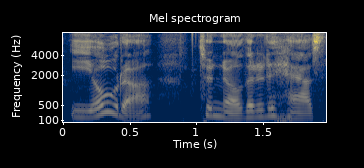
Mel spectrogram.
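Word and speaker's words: Iota: following Theta we get eoda eoda so it starts with a e eoda and if you know the the letter eoda you know that name it has the e sound eoda the e sound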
